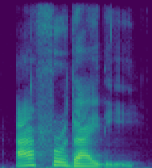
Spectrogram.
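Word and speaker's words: Aphrodite: 미의 신, 여신, 아프로다이티, 아프로디테라고 부르시기도 하잖아요. 아프로다이티가 맞는 발음이고요.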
